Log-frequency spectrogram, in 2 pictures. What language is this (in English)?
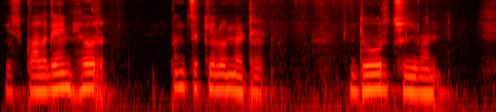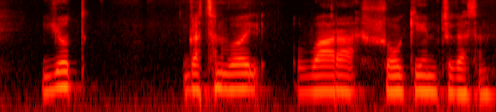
Kashmiri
